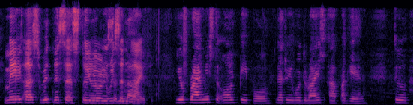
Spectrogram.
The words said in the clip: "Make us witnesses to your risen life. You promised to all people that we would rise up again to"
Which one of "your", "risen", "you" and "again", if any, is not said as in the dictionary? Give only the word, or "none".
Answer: risen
